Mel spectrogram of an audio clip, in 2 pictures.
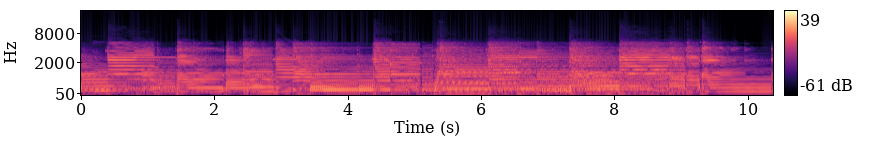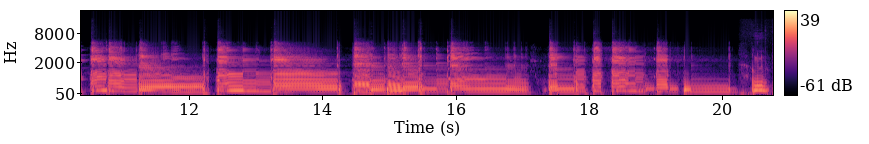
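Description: Electric guitar driven through a Greer Amps Lightspeed Organic Overdrive pedal with all knobs at noon, loud crunchy chords and riffs with short choppy stops in the second half.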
